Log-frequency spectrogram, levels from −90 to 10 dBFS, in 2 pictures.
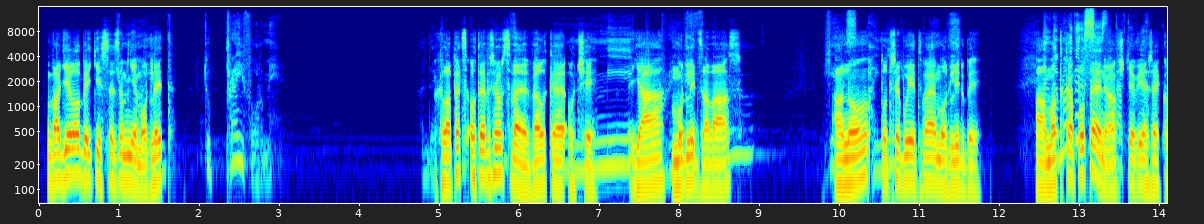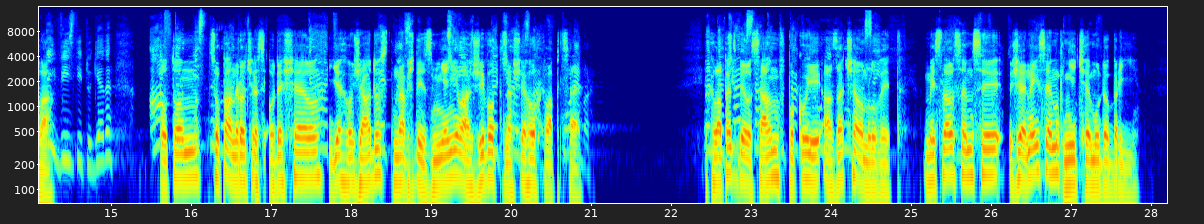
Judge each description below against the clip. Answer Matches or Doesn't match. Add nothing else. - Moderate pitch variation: Matches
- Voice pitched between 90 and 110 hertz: Doesn't match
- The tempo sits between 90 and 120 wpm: Matches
